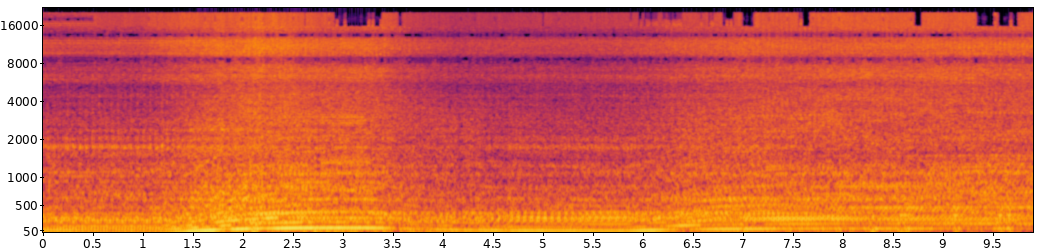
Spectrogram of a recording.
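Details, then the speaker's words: Starcraft boat engine stored six months, with a hot wire run from battery to coil and water hooked up: catches, revs briefly, then settles into a smooth, steady low idle with water flowing out. Normal idle. "see water coming out right here in this area it's a running very well as a very good Idol"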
